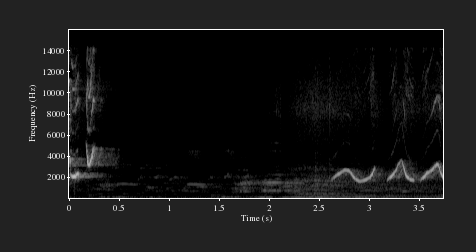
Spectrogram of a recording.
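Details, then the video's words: White-rumped shama song to trigger fighter birds: short bright notes, a quiet stretch, then three looping whistled phrases rising and falling in a wavy pattern. "90% Cocok untuk memancing SEMUA jenis Murai batu FIGHTER, GACOR dan BONGKAR Isian"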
